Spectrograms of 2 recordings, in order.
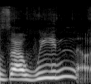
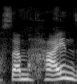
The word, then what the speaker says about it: Samhain: Samhain, das wird auch Samhain sehr oft ausgesprochen, fälschlicherweise ist ein Jahreskreisfest, ein.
